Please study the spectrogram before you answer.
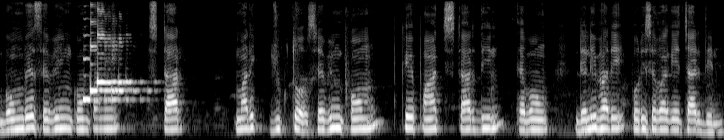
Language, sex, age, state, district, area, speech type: Bengali, male, 30-45, West Bengal, Uttar Dinajpur, urban, read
